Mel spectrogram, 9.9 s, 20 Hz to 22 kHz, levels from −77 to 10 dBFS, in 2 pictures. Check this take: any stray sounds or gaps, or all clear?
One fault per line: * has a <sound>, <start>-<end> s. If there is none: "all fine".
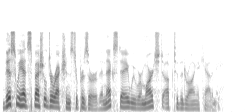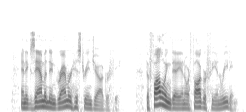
all fine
